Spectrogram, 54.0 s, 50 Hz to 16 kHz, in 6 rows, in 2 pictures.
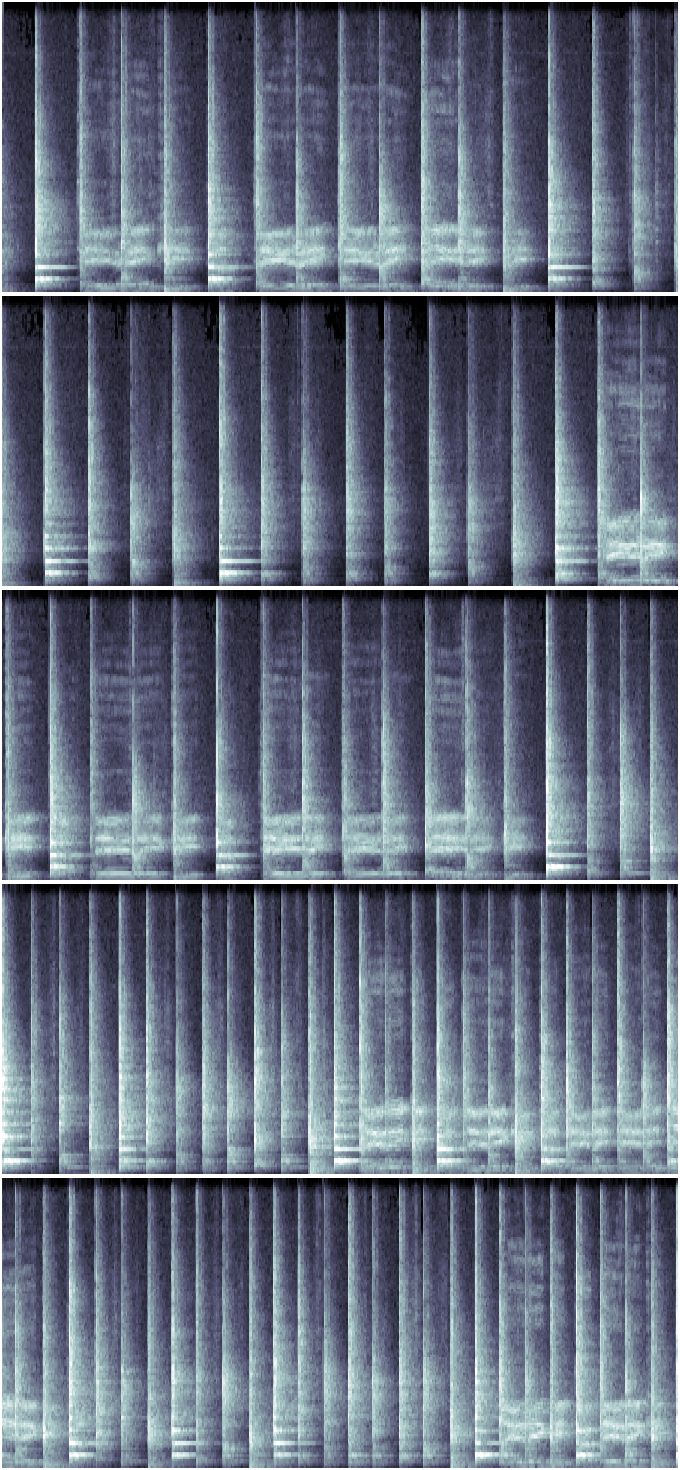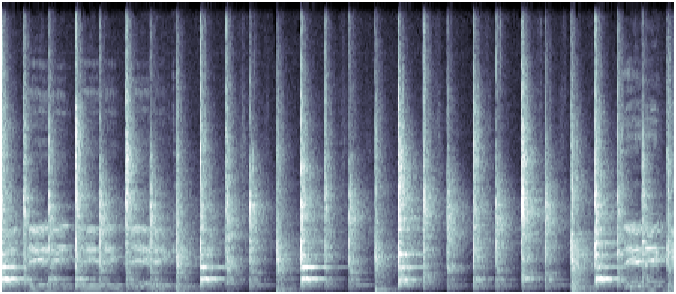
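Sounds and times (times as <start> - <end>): barrel drum played by hand: 0.0 - 54.0.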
